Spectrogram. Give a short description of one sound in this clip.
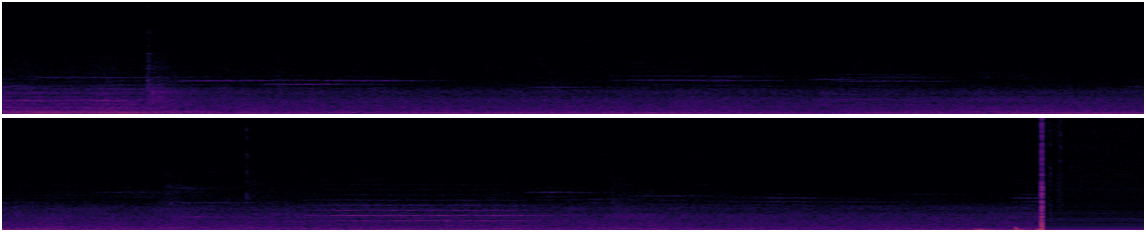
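A group of men and women murmur quietly nearby in an echoing hall.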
